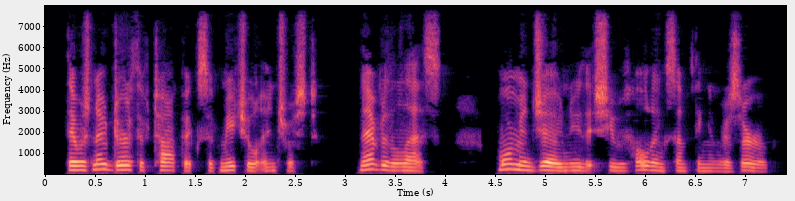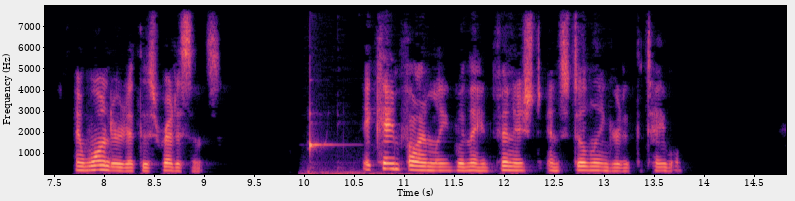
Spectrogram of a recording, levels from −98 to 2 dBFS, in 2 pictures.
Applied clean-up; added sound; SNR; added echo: classical method log-MMSE.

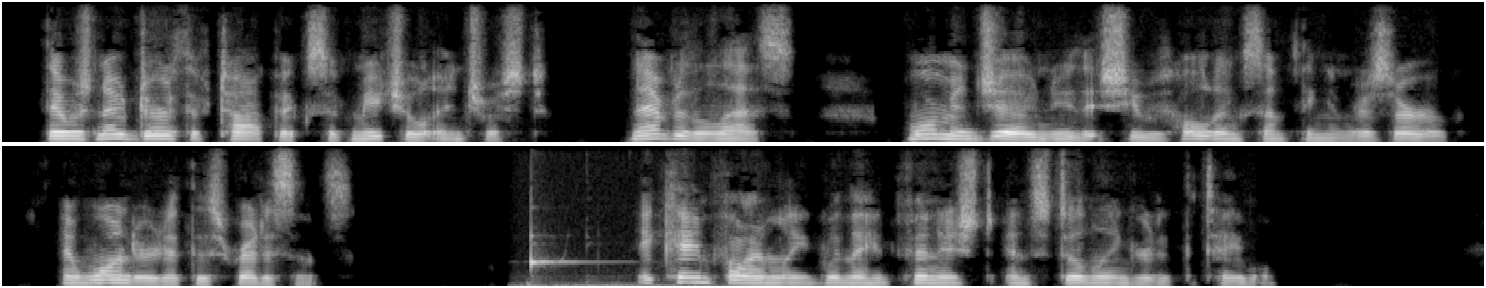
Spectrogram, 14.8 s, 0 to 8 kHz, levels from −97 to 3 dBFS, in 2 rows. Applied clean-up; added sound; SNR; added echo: none; Raindrop / Drip; 12 dB; none.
